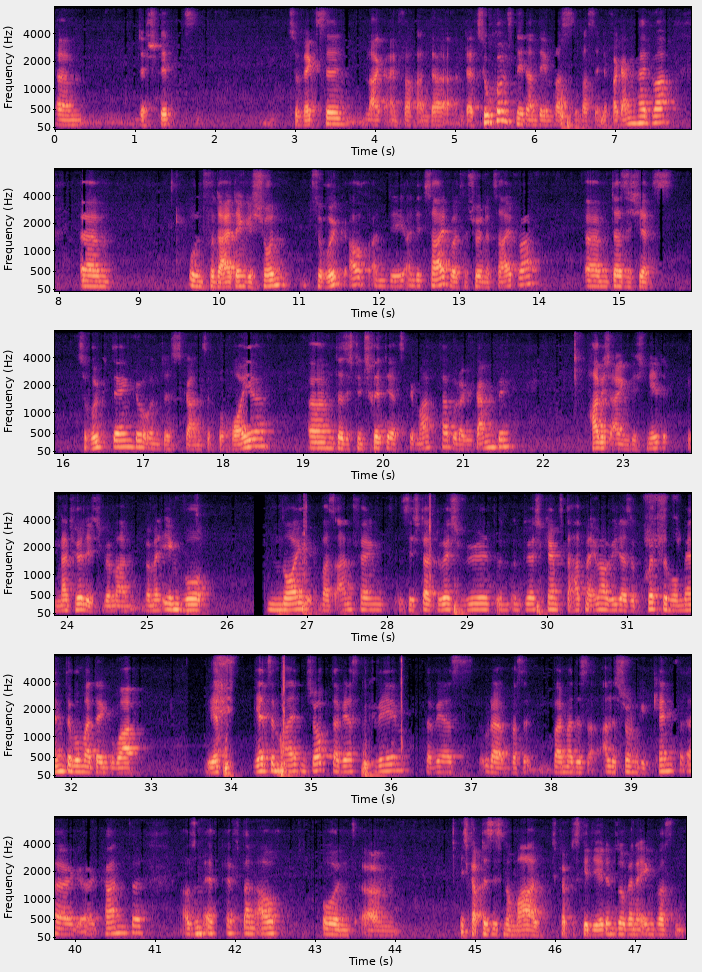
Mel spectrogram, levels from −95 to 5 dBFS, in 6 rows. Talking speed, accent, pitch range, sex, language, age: 165 wpm, German, 120-145 Hz, male, German, 20-39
